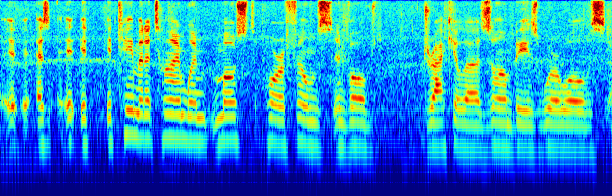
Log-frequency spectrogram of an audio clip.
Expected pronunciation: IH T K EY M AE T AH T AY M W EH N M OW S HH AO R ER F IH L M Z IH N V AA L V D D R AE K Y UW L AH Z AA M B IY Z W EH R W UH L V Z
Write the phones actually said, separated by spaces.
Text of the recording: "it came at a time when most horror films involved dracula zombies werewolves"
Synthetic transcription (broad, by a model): IH T K EY M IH T AH T AY M W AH N M OW S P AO R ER F IH L M Z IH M V AA L V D D R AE K Y L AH Z AA M B IY Z W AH R W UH L V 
